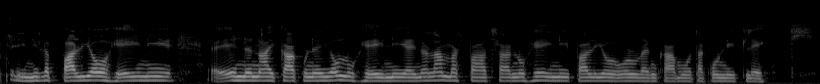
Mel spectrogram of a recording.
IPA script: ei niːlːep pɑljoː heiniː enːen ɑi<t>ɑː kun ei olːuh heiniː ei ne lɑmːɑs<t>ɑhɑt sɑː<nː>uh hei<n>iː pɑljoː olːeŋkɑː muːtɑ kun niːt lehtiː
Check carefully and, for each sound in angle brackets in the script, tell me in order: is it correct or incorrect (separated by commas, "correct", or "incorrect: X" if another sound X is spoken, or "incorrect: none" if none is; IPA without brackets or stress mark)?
incorrect: k, incorrect: p, correct, correct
